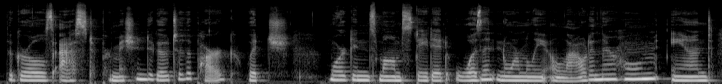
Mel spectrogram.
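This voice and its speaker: A woman's voice: medium pitch, measured pace, dark tone. A woman hosting a true crime podcast, retelling a case with dry, sarcastic asides. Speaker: podcast host. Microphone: studio-style podcast mic.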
